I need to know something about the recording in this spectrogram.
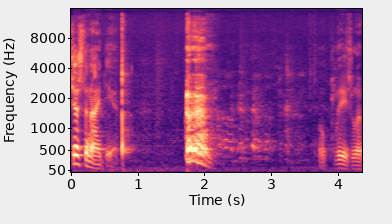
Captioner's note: clears throat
